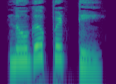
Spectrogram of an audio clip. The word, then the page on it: ನಗುಪಾಡು: kannada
